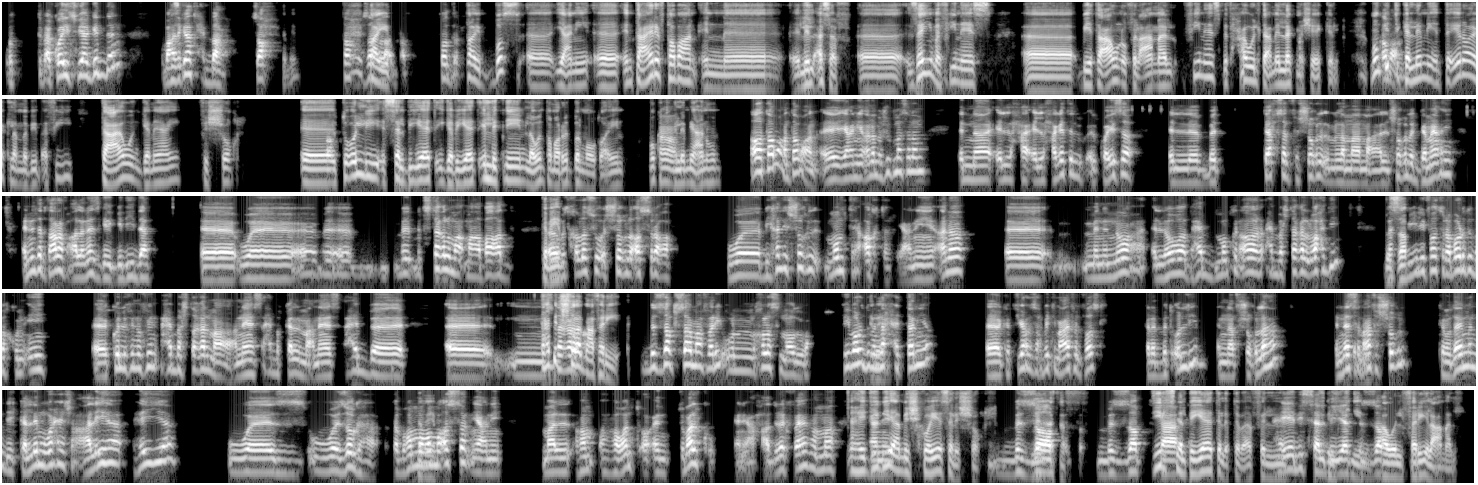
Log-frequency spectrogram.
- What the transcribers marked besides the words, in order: other noise; other background noise; tapping; in English: "الteam"
- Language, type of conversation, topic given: Arabic, unstructured, إيه اللي بيخليك تحس بالسعادة في شغلك؟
